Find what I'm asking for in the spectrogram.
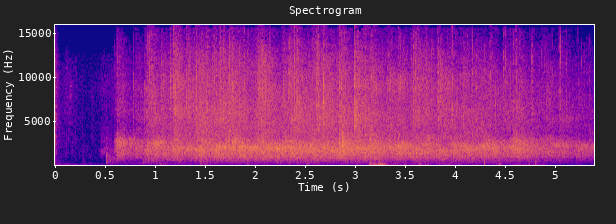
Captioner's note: applause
